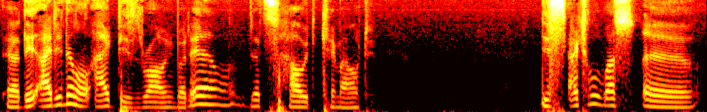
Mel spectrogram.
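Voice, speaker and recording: A man's voice: a little high, slow, pauses often, darkish tone. Hesitant young man with a Mexican accent. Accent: Mexican Spanish. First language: Spanish. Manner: hesitant, many fillers and restarts; self-conscious, laughs a little. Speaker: hobby artist. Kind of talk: casual talk over his drawings.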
